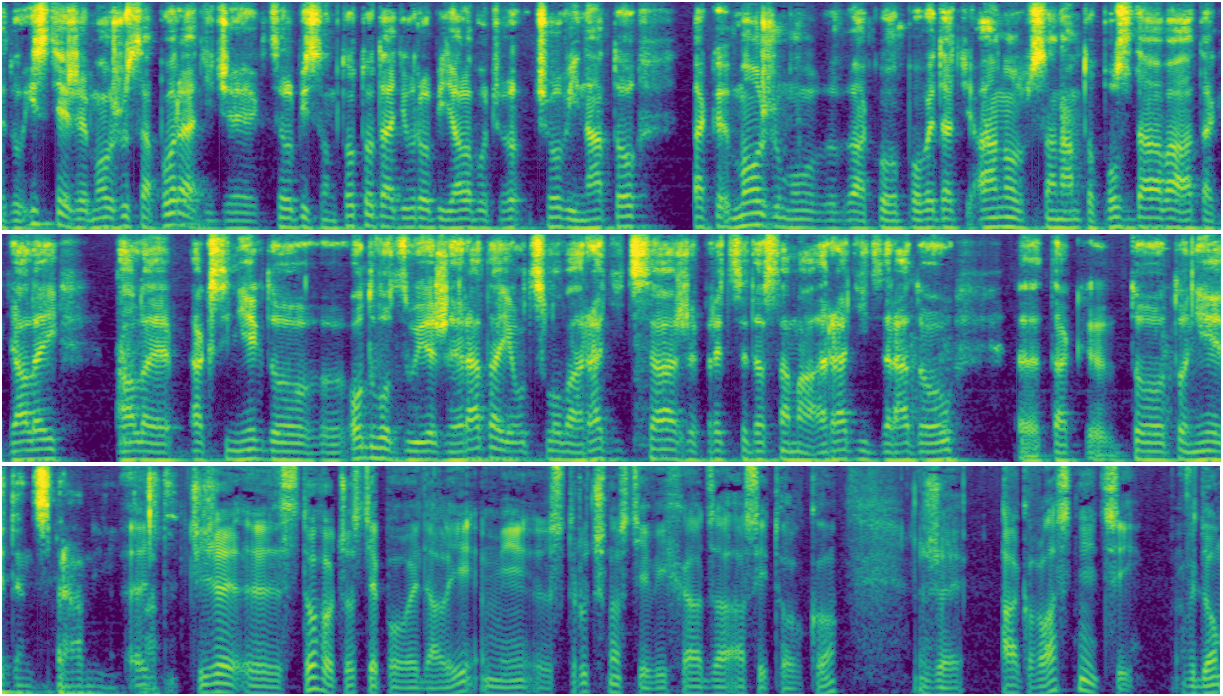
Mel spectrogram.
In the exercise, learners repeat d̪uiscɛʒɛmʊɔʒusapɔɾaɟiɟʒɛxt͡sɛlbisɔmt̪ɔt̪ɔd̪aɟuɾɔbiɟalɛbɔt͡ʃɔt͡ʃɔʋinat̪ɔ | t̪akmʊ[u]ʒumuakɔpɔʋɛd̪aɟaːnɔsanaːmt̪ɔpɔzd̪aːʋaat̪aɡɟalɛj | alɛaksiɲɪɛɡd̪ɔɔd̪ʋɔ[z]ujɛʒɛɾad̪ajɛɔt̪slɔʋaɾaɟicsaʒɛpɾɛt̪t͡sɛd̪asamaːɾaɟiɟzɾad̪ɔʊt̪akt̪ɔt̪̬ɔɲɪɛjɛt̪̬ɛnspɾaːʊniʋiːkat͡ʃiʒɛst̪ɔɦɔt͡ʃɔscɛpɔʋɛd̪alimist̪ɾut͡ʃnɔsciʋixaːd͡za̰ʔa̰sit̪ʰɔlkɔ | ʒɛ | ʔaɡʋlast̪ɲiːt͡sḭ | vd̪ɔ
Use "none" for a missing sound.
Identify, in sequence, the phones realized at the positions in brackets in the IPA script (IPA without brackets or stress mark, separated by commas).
ɔ, d͡z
